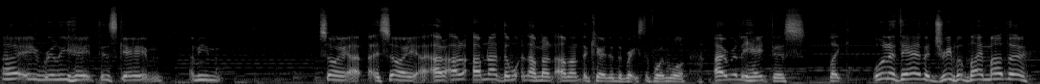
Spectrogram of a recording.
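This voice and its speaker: A grumpy, whiny young guy, voiced by a man who complains and stumbles over his words. His voice sits high above a normal man's range. Faint music plays behind him. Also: a little fast, a little mellow. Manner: whiny, stammering restarts, swears.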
